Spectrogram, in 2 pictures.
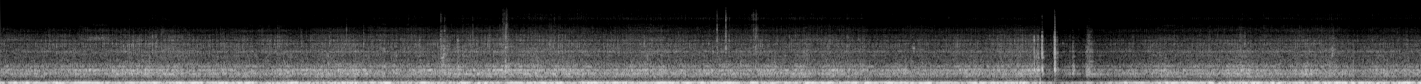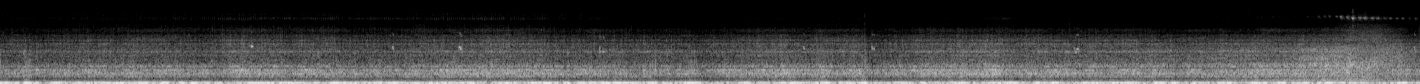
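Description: Steady low rumble of wind and road vibration picked up by a handlebar-mounted camera on a road bicycle riding on asphalt, with a few faint clicks. The rumble dips briefly about ten seconds in.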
